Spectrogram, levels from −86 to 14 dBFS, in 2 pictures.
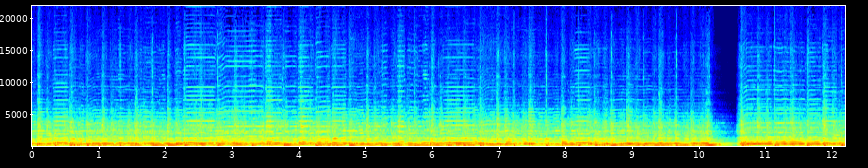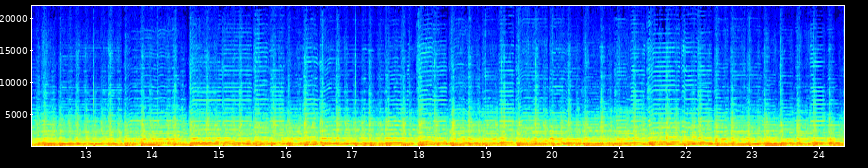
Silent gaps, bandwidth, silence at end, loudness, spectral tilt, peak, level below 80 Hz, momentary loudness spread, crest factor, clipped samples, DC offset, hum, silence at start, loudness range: none; 19.5 kHz; 0 s; -11 LUFS; -6 dB/octave; 0 dBFS; -28 dBFS; 2 LU; 10 dB; under 0.1%; under 0.1%; none; 0 s; 1 LU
